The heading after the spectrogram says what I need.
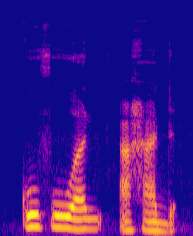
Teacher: huruf wawu dengan harakat fathah tanwin tidak boleh dibaca dengung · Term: izhar halqi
